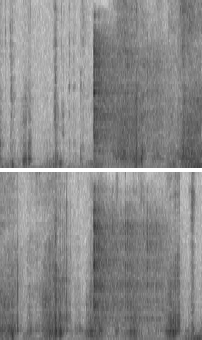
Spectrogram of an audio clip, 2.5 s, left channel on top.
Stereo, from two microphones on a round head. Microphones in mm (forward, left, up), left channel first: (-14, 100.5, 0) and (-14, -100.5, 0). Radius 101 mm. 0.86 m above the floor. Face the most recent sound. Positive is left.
turn(degrees=-20)  # may be behind; listen again after turning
